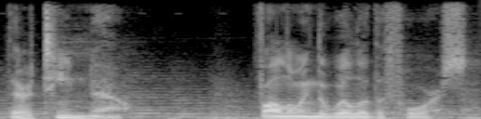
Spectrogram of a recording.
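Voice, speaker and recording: Lowish, resolute Jedi commander. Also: male voice, lively intonation, normal speed, warm tone. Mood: earnest explaining. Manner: earnest, resolute, authoritative. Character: firm, heroic male Jedi commander. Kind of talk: dramatic video game voice acting. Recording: music behind the voice.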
